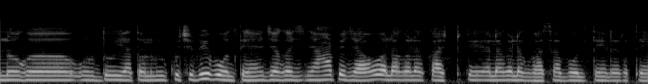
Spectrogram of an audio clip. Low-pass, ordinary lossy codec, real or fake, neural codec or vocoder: 7.2 kHz; none; real; none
